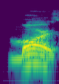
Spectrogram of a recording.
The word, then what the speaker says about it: MXRS: the name right like your name Mars is not spelled like m-a-r-s right it's that it's an X there as well is that intentional where's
